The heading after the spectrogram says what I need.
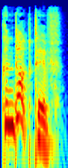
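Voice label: "conductive", British English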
